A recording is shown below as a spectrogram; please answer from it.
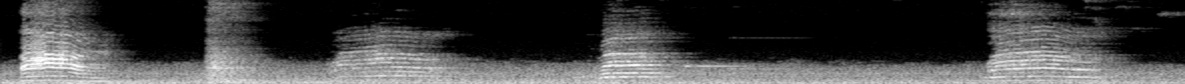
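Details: Indoor house cat wandering through its home meows repeatedly, short arched calls spaced about every one to two seconds, with a sharp click or tap near the start and quiet room background.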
